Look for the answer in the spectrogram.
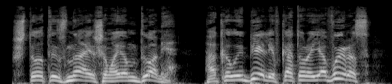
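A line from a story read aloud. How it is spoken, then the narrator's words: Shouting. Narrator (Russian): закричал Сега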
